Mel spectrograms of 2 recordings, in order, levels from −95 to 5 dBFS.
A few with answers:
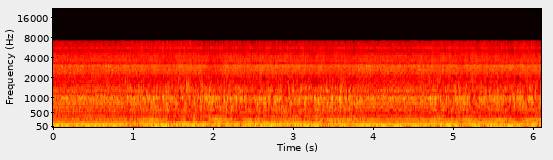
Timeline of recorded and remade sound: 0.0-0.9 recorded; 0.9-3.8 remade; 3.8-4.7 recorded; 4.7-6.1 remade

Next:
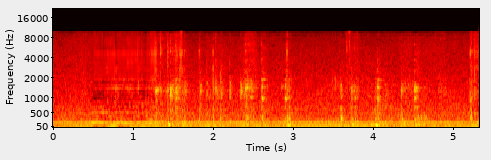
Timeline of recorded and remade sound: 0.0-0.5 recorded; 0.5-1.3 remade; 1.3-5.3 recorded

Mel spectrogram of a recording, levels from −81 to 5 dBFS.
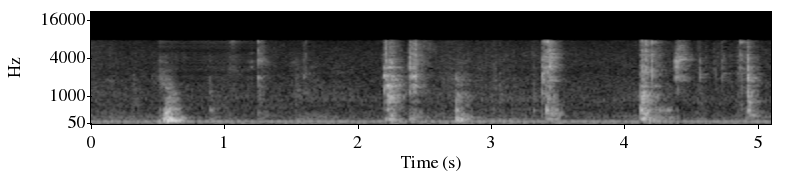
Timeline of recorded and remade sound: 0.0-0.5 recorded; 0.5-1.3 remade; 1.3-5.1 recorded

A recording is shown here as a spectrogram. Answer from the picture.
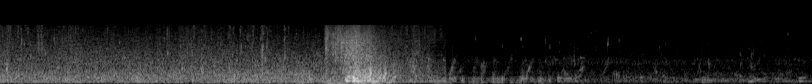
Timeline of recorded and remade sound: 0.0-4.3 recorded; 4.3-5.5 remade; 5.5-8.1 recorded

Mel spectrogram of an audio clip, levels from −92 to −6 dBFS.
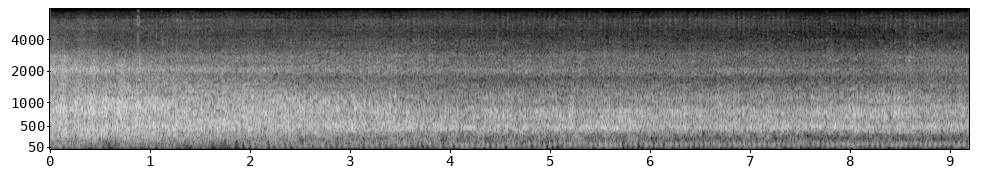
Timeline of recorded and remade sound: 0.0-1.4 recorded; 1.4-5.1 remade; 5.1-6.6 recorded; 6.6-7.9 remade; 7.9-9.2 recorded

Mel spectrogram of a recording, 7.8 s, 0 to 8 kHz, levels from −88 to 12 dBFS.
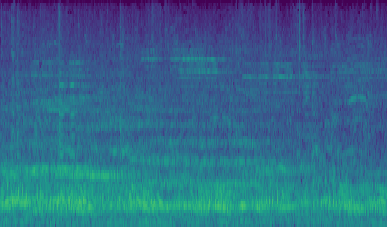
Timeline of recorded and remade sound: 0.0-7.1 recorded; 7.1-7.8 remade

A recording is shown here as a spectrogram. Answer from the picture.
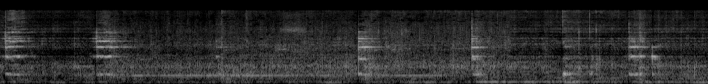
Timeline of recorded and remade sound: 0.0-1.1 remade; 1.1-5.1 recorded; 5.1-7.1 remade

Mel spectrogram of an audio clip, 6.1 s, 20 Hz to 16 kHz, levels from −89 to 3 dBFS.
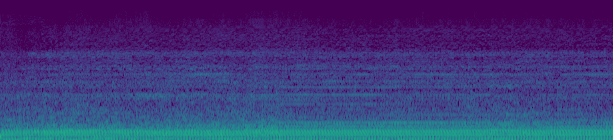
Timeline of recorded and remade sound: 0.0-2.8 remade; 2.8-4.9 recorded; 4.9-5.5 remade; 5.5-6.1 recorded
